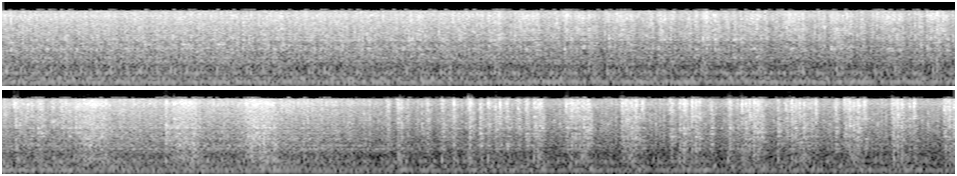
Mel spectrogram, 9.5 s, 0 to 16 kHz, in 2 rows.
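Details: 1948 Nash engine, bored 60 over, first start after head work. It runs fairly even at first, then the beat turns ragged and stumbling. Owner says it runs pretty good but floods out; a carburetor kit is planned.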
